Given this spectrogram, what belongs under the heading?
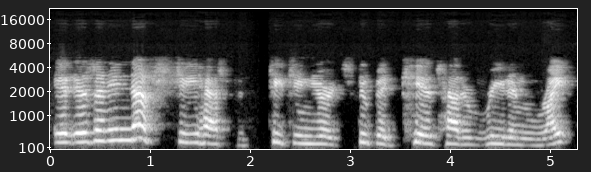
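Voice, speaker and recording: A woman playing an angry, bullying husband in a radio play, loud and threatening. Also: on the high side, measured pace, natural voice. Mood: menacing, angry. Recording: dull distant video call audio.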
